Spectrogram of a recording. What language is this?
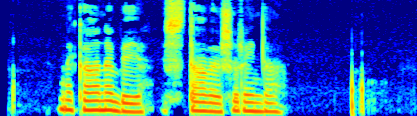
Latvian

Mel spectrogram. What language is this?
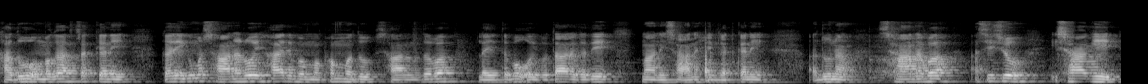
Manipuri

